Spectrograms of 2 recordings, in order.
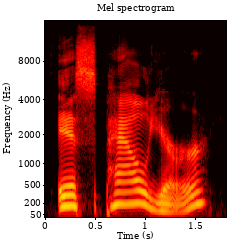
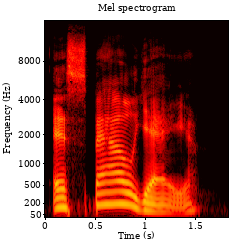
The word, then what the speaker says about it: espalier: Next is espalier or espalier. Either one. It is spelled E-S-P-A-L-I-E-R. Espalier is the American way to say it. Espalier is probably the more proper French pronunciation.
